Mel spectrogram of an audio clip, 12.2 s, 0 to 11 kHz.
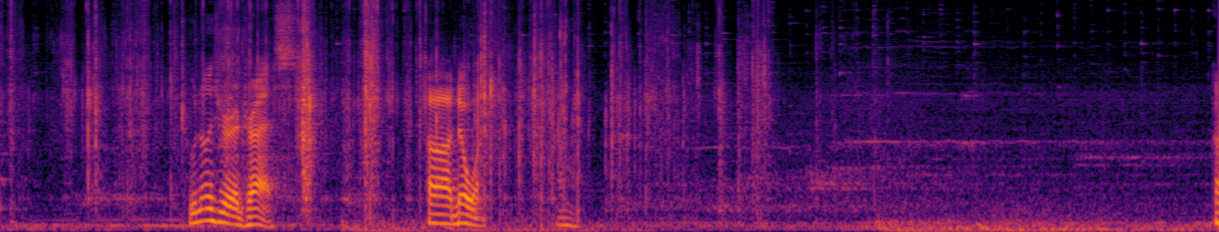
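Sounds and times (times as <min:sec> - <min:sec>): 
tape torn from a haphazardly taped-up package: 0:00.0 - 0:07.6
package rustling: 0:00.0 - 0:08.5
speech: 0:01.9 - 0:03.0, 0:04.3 - 0:05.0, 0:05.6 - 0:05.8.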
